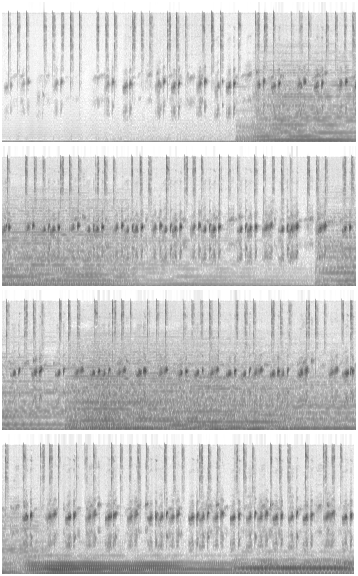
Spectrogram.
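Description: A chorus of frogs croaking in rapid, dense repeated calls. Slow, held electronic drone chords come in underneath about five seconds in and change twice.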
